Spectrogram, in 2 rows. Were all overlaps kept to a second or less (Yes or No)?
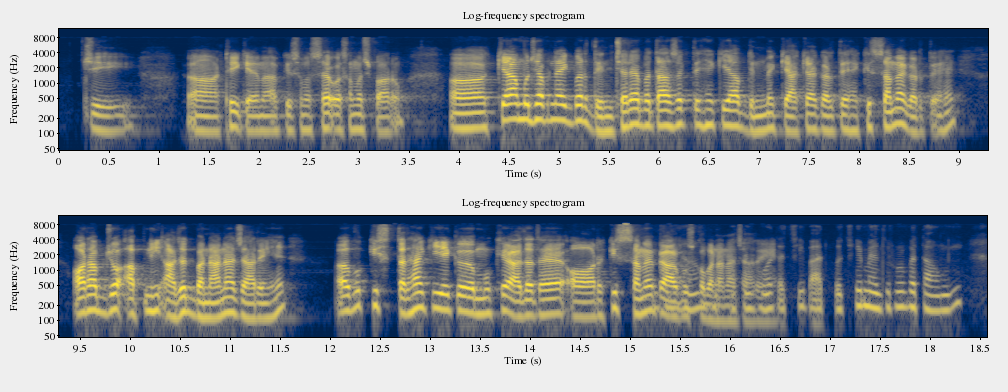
No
